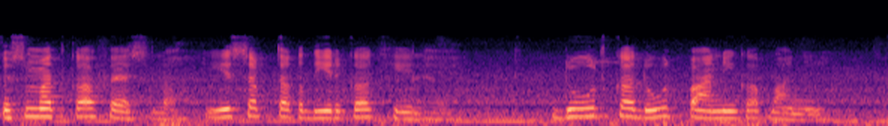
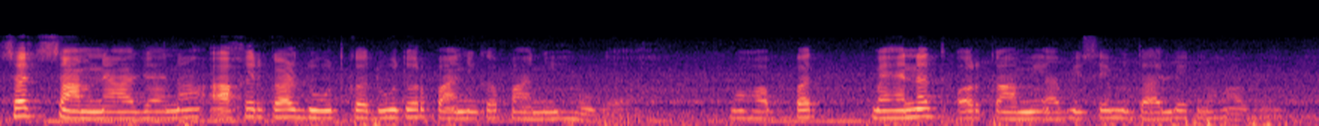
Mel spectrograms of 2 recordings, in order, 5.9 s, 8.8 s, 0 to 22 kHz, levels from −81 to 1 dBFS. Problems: constant background noise, low volume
